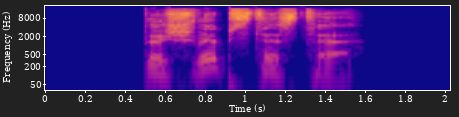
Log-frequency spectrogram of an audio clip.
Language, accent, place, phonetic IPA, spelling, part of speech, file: German, Germany, Berlin, [bəˈʃvɪpstəstə], beschwipsteste, adjective, De-beschwipsteste.ogg
- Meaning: inflection of beschwipst: 1. strong/mixed nominative/accusative feminine singular superlative degree 2. strong nominative/accusative plural superlative degree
